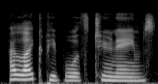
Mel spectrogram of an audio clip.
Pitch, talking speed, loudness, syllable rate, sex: 195 Hz, 230 wpm, -20 LUFS, 5.8 syllables/s, female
